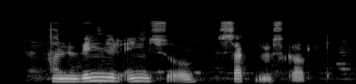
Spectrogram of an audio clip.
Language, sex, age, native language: Icelandic, male, 18-19, Icelandic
